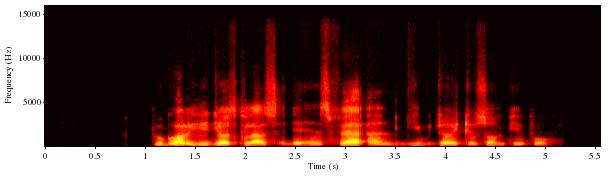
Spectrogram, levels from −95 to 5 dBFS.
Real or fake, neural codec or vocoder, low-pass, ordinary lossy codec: fake; codec, 44.1 kHz, 2.6 kbps, SNAC; 14.4 kHz; none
